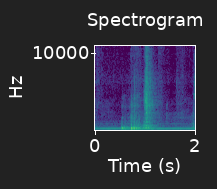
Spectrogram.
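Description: Plastic fin of an inflatable paddle board being pushed into its fin box on the board: two sharp clicks about half a second in, then quieter handling and rubbing.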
